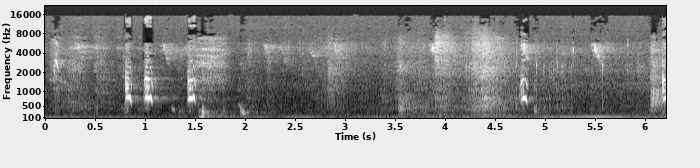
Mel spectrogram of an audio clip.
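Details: A frog in Kungrad, Karakalpakstan gives short, sharp barking notes, singly and in quick pairs, over a low steady hum.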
